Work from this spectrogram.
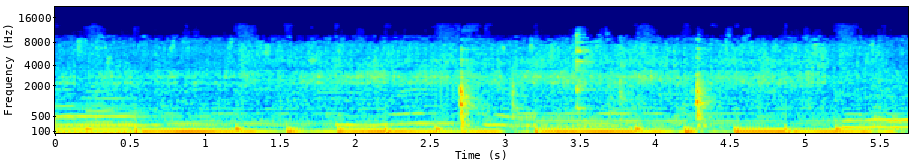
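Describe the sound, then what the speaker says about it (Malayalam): Chopped broccoli fries with olive oil and garlic in a pan, a steady sizzle with scattered stirring scrapes and clinks from a utensil, plus a low constant hum in the background and no voices. "കട്ട് ചെയ്ത് വെച്ചിരിക്കുന്ന ബ്രോക്കലി ആഡ് ചെയ്ത് കൊടുക്കാം."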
